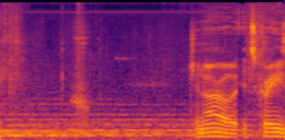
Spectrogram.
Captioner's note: catching breath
